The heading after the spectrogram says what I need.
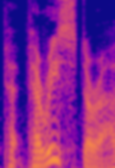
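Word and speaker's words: περιστερά: before but perry uh yeah stirrer so uh peristera that's how you pronounce it paristara basically this word is only used as i've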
